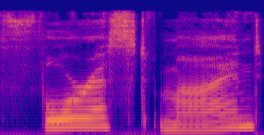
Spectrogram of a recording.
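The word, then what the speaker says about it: Forrest Mind: this ambiance thing, and it's called Forest Mind, except it is spelled Forrest, and they do it like forest mind, so you get it, Forest Mind.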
